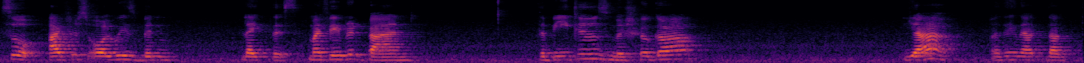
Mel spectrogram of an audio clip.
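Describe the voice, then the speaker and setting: A woman in her thirties with a deep voice, chatting casually and reading fan questions aloud on a live stream from her home. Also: fairly bright tone, reverberant, a little hiss or hum, low-quality recording. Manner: chatty, reads comments aloud and answers them. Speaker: live stream host answering fans. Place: her house with bare concrete walls. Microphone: phone livestream.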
